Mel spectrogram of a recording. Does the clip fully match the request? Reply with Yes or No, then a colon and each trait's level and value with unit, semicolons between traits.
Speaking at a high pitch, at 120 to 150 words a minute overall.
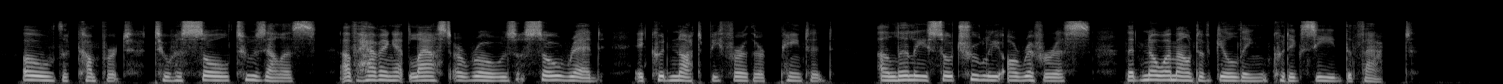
No: medium, 180 Hz; average, 145 wpm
